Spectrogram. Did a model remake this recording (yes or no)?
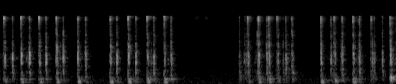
no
